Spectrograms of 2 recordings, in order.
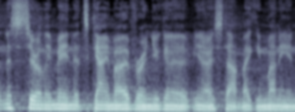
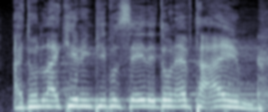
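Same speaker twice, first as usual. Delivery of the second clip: clumsy put-on Austrian accent, pitched way up; 9 semitones higher, 4 dB louder than usual. Quoting something Arnold Schwarzenegger once said, Schwarzenegger accent impression. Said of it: "I'm going to do a really bad impersonation here".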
